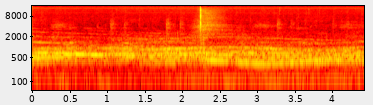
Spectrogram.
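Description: air raid alarm siren

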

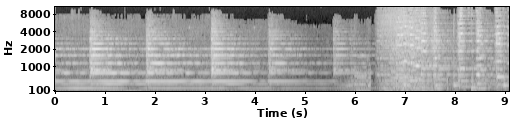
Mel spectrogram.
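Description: cathedral church bells ringing

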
